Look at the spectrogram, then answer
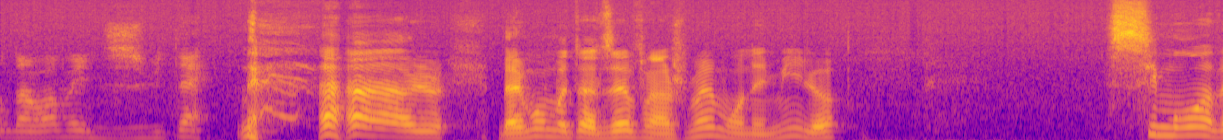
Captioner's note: laughs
